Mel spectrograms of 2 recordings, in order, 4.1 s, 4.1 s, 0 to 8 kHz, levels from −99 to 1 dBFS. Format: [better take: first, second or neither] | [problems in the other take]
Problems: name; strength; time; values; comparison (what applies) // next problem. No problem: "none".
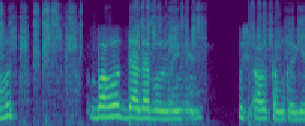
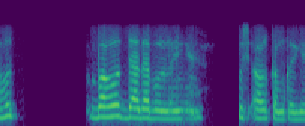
second | noise reduction (neural mask model Resemble Enhance denoiser)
